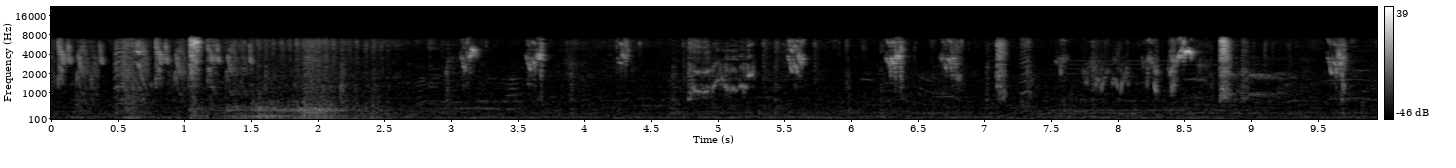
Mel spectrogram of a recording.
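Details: Budgerigars in a small aviary giving scattered sharp, high squawks and chirps with pauses between them, plus a brief rustle near the start.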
